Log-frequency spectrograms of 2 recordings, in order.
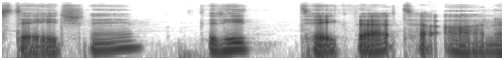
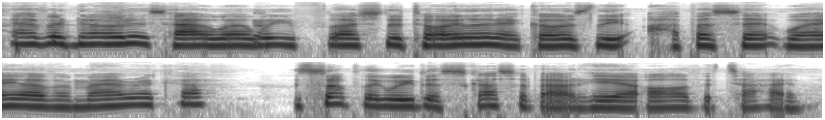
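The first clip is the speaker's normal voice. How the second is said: put-on Australian accent; 7 semitones higher than usual. Aussie chatting about toilets, mock Australian accent. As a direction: ham up an Aussie musing on toilets. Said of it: "Been working on my Australian accent".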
